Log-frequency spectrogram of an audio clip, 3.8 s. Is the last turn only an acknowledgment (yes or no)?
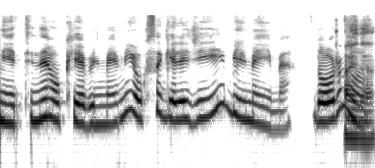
no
